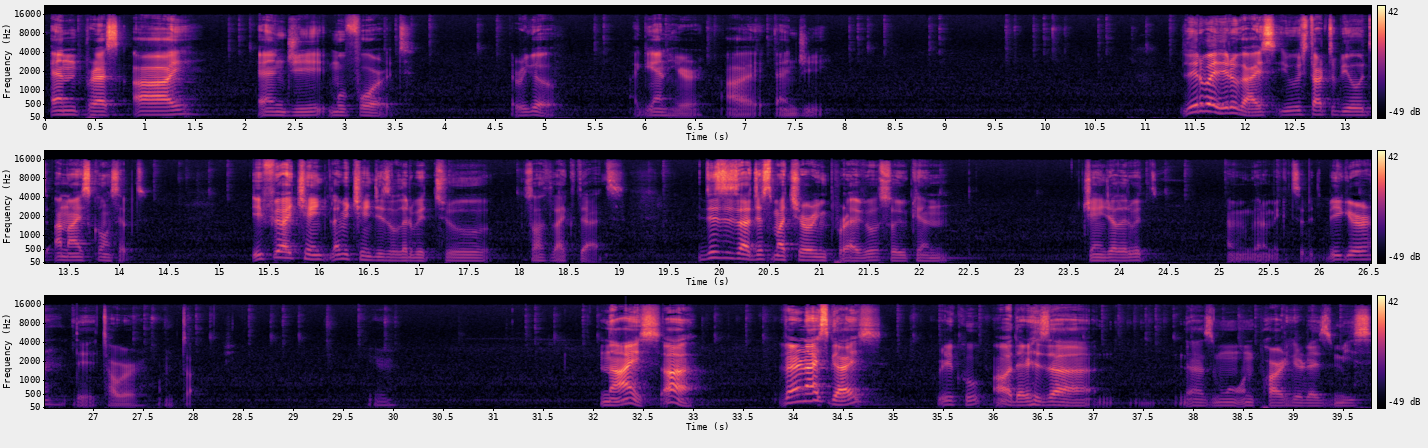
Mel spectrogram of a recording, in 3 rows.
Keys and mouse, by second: 0.9 i, 1.9 right click, 2.3 g, 3.5 right click, 4.1 right click, 4.6 middle click, 5.4 click, 5.9 right click, 6.4 i, 7.1 g, 8.0 right click, 9.4 i, 9.9 g, 10.8 right click, 11.2 right click, 11.5 right click, 11.9 right click, 12.5 F2, 12.8 right drag, 13.2-13.5 middle drag, 14.0 right drag, 14.4 middle drag, 14.7 right drag, 15.2 right drag, 15.6 click, 16.2 y, 17.8 right drag, 18.2 right drag, 18.7 middle click, 19.1 right drag, 22.0-23.7 right drag, 24.0 click, 24.3 right drag, 24.9 F2, 25.4 z, 26.2 right click, 26.6 s, 27.4 g, 28.0 right click, 28.6 right click, 28.9 right click, 29.7 g, 31.4 right drag, 31.9 right drag, 32.2 right drag, 32.8 middle drag, 33.0 right drag, 33.5-34.2 right drag, 34.3 right drag, 34.6 right drag, 35.0 right drag, 35.5 right drag, 36.0 right click, 36.3 F3, 36.7 right click, 37.0 F2, 37.3 click, 37.6 right click, 38.0 F3, 38.3 right click, 38.8 right click, 39.2 right click, 39.5 right click.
